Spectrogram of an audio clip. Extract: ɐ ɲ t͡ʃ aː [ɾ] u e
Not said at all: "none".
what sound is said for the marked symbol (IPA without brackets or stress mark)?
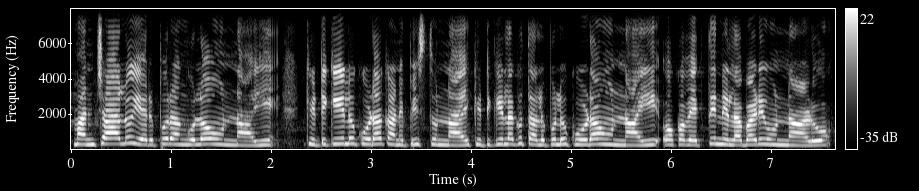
l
